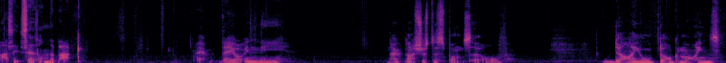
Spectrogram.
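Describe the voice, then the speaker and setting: Guy whispering an asmr unboxing, kinda creaky, rambles and corrects himself. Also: mid-range voice, monotone, takes it slowly, pauses often, fairly bright tone. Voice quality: breathy whisper with creaky edges. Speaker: unboxing video host.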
